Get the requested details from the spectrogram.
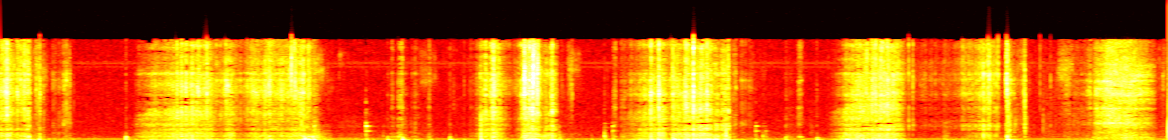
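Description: A metal gouge pushed by gloved hands peels long shavings along the grain of a solid, light wooden plank. Each push makes a dry, bright, rasping scrape, like tearing, separated by short quiet pauses, over a faint steady low hum. The strokes come in repeated bursts with a few sharp clicks between them.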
